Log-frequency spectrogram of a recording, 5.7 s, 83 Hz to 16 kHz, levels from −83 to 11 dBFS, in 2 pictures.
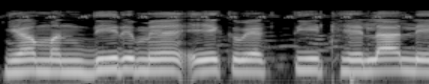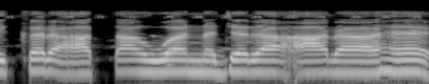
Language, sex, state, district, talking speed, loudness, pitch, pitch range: Hindi, male, Jharkhand, Deoghar, 135 wpm, -15 LUFS, 190 Hz, 185-195 Hz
